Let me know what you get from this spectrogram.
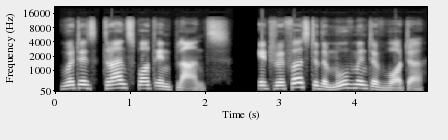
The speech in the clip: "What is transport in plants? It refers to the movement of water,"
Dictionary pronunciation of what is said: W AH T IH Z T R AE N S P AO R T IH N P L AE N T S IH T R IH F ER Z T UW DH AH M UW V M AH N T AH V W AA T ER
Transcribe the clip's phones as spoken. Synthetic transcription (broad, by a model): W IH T IH Z T R AE N S P AO R T IH N P L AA N T S IH T R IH F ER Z T UW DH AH M UW V M AH N T AH V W AA T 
